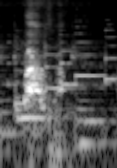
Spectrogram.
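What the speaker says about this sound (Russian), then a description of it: "У меня аж собака фоном начала гавкать." Pet dog barking in the background of a home gaming session, one short muffled bark followed by faint whimpering tones, fairly quiet and distant.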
